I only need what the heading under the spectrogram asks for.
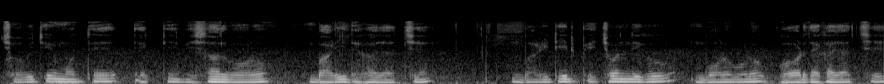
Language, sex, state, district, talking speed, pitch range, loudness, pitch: Bengali, female, West Bengal, Kolkata, 110 wpm, 110-125 Hz, -25 LUFS, 115 Hz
